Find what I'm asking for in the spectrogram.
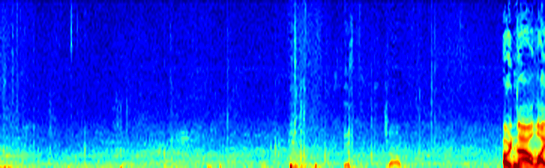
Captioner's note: applause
